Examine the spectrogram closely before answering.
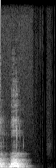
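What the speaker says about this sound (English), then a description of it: "Sorry, my dog was going crazy." A single short dog bark, close and fairly loud, followed by silence.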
